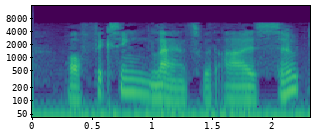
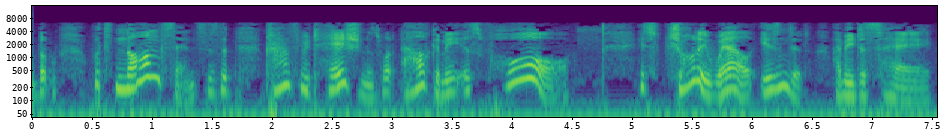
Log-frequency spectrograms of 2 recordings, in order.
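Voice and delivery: excited; 10 semitones higher, 9 dB louder than usual. A narrator's reading. Meadows excitedly lecturing.

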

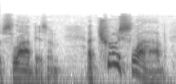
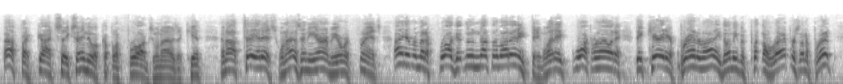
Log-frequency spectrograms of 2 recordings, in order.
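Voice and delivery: Archie Bunker voice; 8 semitones higher than usual. Pretend. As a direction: play a blustering Archie Bunker type. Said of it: "He said".

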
